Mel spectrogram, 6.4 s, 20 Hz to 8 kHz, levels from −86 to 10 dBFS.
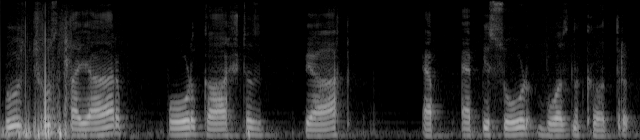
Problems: background sounds at intervals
